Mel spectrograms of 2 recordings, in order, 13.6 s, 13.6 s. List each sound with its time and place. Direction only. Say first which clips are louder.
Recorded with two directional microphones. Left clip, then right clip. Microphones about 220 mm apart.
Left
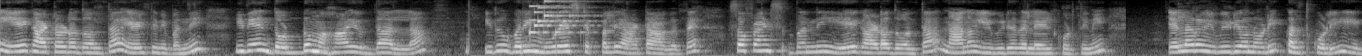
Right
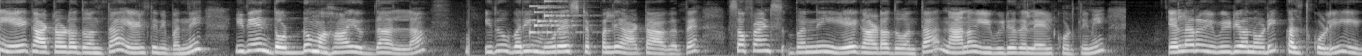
0.0 s speech: right 7 dB; 40° right (ahead or behind)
